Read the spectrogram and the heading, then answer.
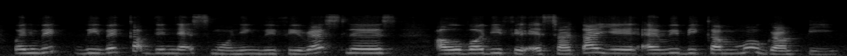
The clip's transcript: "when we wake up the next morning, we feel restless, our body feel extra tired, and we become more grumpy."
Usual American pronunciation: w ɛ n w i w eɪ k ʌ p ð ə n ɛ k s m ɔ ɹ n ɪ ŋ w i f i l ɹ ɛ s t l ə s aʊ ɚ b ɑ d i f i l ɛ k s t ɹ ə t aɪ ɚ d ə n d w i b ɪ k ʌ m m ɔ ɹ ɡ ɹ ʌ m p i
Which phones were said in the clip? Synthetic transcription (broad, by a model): w ɛ n w i w eɪ k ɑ p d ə n ɛ k s m ɔ n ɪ ŋ w i f i l ɹ ɛ s l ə s aʊ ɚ b ɑ d i f i l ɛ s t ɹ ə t aɪ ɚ ə n w i b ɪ k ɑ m m ɔ ɡ ɹ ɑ m p i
